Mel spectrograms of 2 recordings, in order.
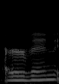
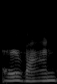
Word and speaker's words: Irvine: A small town called Irvine. It's spelled just like Irvine, California.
